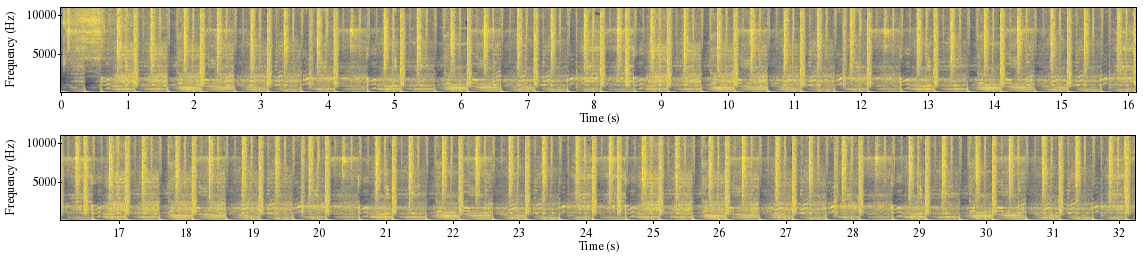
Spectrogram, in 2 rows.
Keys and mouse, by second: 1.2 ctrl+alt+KP_0, 3.2-5.1 drag, 5.8 f, 6.0 g, 7.6 middle drag, 7.8 click, 7.8 middle drag, 7.9 drag, 8.4 click, 8.5 middle click, 8.7 click, 9.3 middle drag, 10.1 g, 11.9 KP_5, 12.4 middle drag, 12.9 middle click, 13.6 r, 13.6 r, 14.7 middle drag, 16.0 middle click, 16.6 middle click, 17.0 KP_0, 18.2 drag, 19.4 g, 20.3 shift+z, 21.3 r, 21.4 r, 22.8 KP_0, 24.3 click, 25.5 shift+middle click, 27.0 ctrl+s, 31.0-32.2 drag.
